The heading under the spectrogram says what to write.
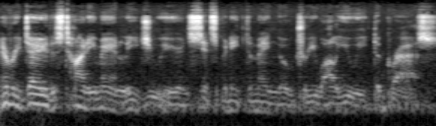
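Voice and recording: A put-on character voice, bright and sharp in tone, with vocal fry and growling at a moderate pace over faint background noise. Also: man, extremely low pitch for a man, ordinary pitch variation.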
